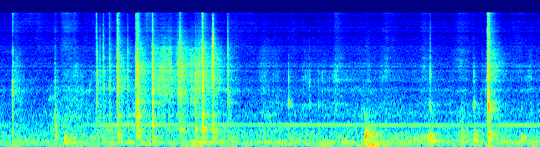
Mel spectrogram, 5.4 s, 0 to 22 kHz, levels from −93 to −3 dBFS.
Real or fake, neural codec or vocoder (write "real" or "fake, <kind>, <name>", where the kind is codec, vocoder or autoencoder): fake, autoencoder, DAC-VAE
